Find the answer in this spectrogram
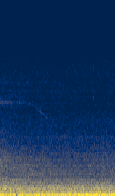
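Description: Steady road noise of a car rolling along an asphalt road, heard from inside the car, with a low steady hum under it.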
